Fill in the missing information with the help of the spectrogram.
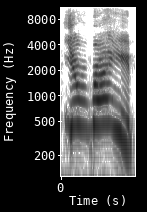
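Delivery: high laugh spilling into the words. Acted. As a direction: laugh at being caught out. Caught out, laughing.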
